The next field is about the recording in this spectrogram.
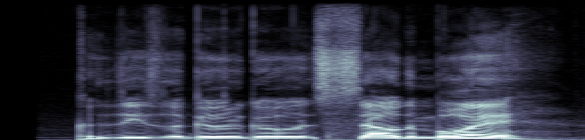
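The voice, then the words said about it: Bad put-on Southern accent. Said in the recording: “That wasn't that was a bad accent. ... Southern accent”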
